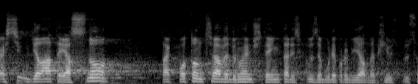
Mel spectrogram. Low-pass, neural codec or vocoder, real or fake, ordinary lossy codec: 14.4 kHz; vocoder, 48 kHz, 128 mel bands, Vocos; fake; Opus, 24 kbps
